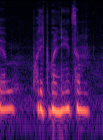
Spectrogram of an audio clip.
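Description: Speech: a voice talking in short phrases, with a brief pause about half a second in.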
